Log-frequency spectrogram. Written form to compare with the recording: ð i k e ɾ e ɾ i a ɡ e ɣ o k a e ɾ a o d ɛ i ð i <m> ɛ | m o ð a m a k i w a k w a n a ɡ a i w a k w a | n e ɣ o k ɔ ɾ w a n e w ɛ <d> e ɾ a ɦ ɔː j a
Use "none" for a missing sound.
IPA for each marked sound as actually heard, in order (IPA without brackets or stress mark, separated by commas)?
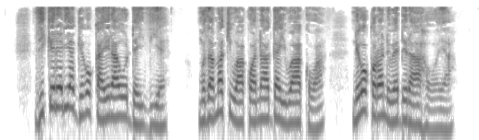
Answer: none, d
